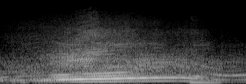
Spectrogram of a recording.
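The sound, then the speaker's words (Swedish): A car outside a prison, carrying Frank Abagnale in his escape, roars as its engine accelerates hard, the revving pitch climbing steadily before dropping as it shifts, with a faint tire squeal suggesting a fast peel-out and getaway. “Och det tar ju inte många sekunder innan den där bilen rivstartar och åker iväg.”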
